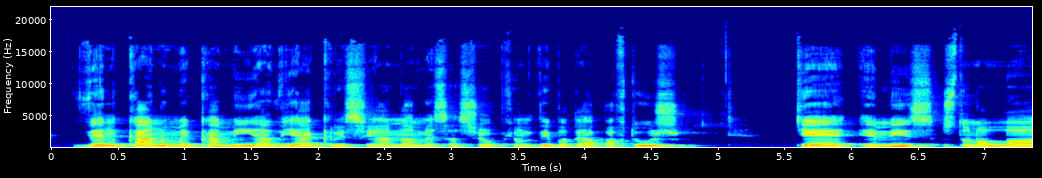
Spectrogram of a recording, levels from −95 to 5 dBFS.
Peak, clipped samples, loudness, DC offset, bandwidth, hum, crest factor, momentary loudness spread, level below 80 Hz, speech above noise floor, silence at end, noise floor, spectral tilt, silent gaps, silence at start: -10 dBFS; under 0.1%; -31 LUFS; under 0.1%; 17 kHz; none; 22 dB; 10 LU; -74 dBFS; 41 dB; 0 s; -71 dBFS; -6 dB/octave; none; 0.2 s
